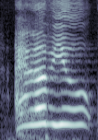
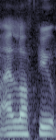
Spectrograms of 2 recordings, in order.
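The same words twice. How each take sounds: First: High, loud call of I love you from another room; wife calling I love you loudly from inside; shouted from inside. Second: Said in the usual way. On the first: Retold or imitated. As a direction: shout it up and out so it carries through the house. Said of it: "teriak dari dalam". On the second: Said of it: "saya lupa bilang".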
